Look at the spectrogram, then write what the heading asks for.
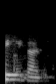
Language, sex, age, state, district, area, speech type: Sindhi, female, 45-60, Maharashtra, Thane, urban, conversation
